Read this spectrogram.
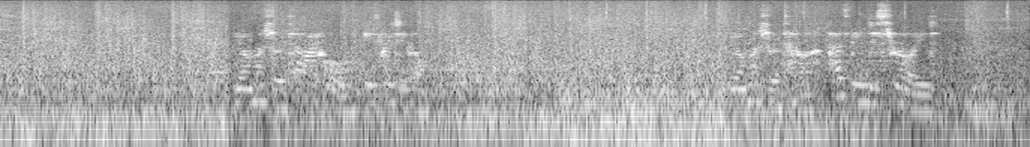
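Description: Guns fire in rapid bursts with explosions.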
